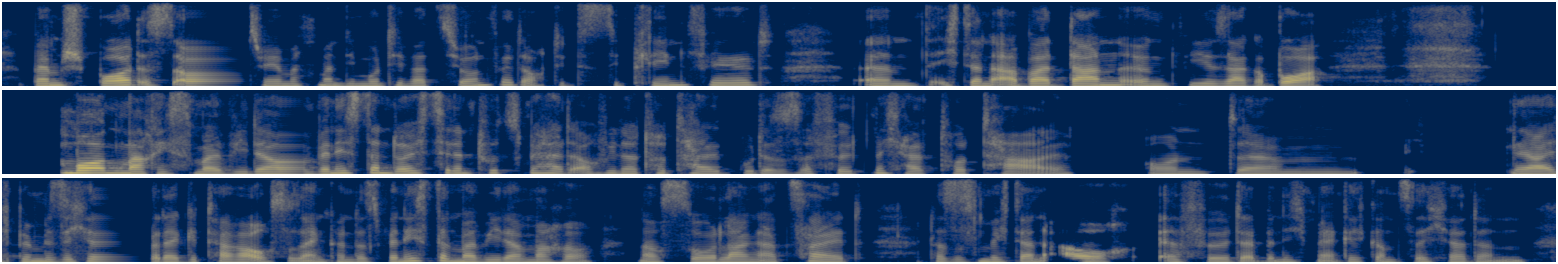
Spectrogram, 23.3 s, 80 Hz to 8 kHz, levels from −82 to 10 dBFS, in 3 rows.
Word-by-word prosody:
beim 185 +1 +3
Sport 210 +3 +6
ist 200 - +3
auch, 185 0 +2
dass 185 - -7
mir 175 - -4
manchmal 180 +2 -6
die 175 - -9
Motivation 180 +1 -4
fehlt, 230 0 -5
auch - - -7
die 180 - -18
Disziplin 190 +4 +1
fehlt. 215 0 -4 0.4
Ähm, 175 0 -1
ich - - -5
dann 185 -1 0
aber 180 0 +6
dann 185 +4 +5
irgendwie 185 0 -4
sage: 170 0 0
„Boah“ 170 -1 +6 1.4
„morgen 225 -1 +11
mache 185 -1 +5
ich's 170 - -1
mal 165 -2 0
wieder,“ 180 +1 +1
und 175 0 -11
wenn 185 - +2
ich's 215 0 +3
dann 235 -3 +2
durchziehe, 205 +3 +1
dann 200 - -5
tut 220 +1 -7
es - - -6
mir 215 - -4
halt 205 -1 -3
auch - - -3
wieder 195 -1 -5
total 195 -1 -6
gut, 195 +2 -13
also, 160 -1 -6
das - - -1
erfüllt 185 +2 -8
mich 200 -5 -6
halt 165 0 -5
total. 175 0 -4 0.4
Und, 170 -1 -8
ähm, 165 +1 -7 0.2
ich - - -29 0.4
ja, 175 -1 +3
ich 170 - -4
bin 195 -1 -4
mir 185 - -3
sicher, 185 +3 -2
dass 200 0 -14
es 200 - -46
bei - - -2
der 170 0 0
Gitarre 175 0 -1
auch - - +3
so - - -3
sein 160 - -3
könnte, 165 -1 -8
dass 160 - -4
wenn 175 - -1
ich 225 - +1
es 230 - +2
dann 240 -6 0
mal 175 -2 0
wieder 170 -2 -2
mache, 165 -1 -5 0.2
nach 170 - -5
so 170 - 0
langer 165 -1 -3
Zeit, 185 -7 -1 0.3
dass 165 -1 -5
es 165 +3 -1
mich 175 -3 -5
dann 160 -1 -2 0.2
auch 155 -2 0
erfüllt, 165 +1 -5
da - - 0
bin 155 +2 -9
ich 170 -1 -13
mir - - -5
eigentlich 170 0 -10
ganz 160 0 -3
sicher, 165 0 -6
dann 80 - -10
180 Hz, 230 wpm, -25 LUFS, 170-195 Hz, 1.4 s, morgen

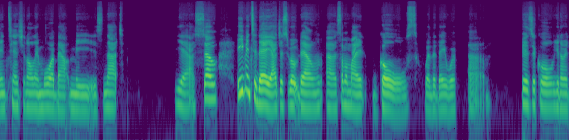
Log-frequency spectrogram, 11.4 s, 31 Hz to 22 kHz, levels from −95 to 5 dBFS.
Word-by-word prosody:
intentional 145 0 -4
and 135 0 -2
more 140 0 0
about 130 0 -5
me, 130 -2 -3
it's 130 +1 -11
not 140 -1 -4 1.0
Yeah, 150 -5 -4
so, 210 +5 +4 0.4
even 300 -1 +5
today, 160 - +7
I 140 +1 +2
just 155 +1 -3
wrote 155 0 +3
down, 140 0 +1
uh, 140 -1 -3
some 165 +3 -4
of 155 - -1
my 135 -2 0 0.3
goals, 120 -4 +1
whether 130 -1 -5
they 130 +1 -3
were, 130 +1 -5 0.2
um, 70 -1 -11 0.6
physical, 155 -3 -1
you 150 - -3
know, 140 -1 -1
in 135 - -4
140 Hz, 150 wpm, -23 LUFS, 130-155 Hz, 1.0 s, today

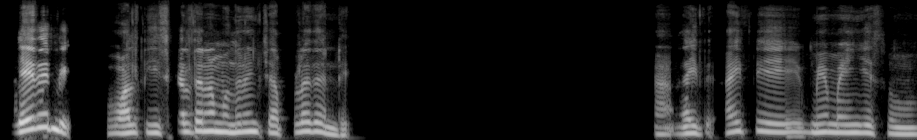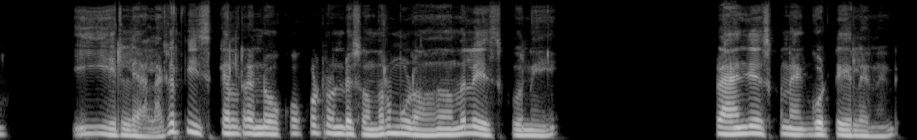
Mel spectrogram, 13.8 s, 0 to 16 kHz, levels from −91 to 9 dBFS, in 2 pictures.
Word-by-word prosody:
లేదండి. 290 - +8 0.4
వాళ్ళు 195 +2 +4
తీసుకెల్తానని 230 +4 +2
ముందు 215 0 +3
నుంచి 235 -1 +1
చెప్పలేదండి. 210 -7 -2 2.3
ఆ! - - -10 0.2
అయితే 185 -3 -4 0.2
అయితే 240 +1 -5 0.4
మేమేం 210 -1 0
జేసాం. 175 -3 -4 0.9
ఈళ్ళు 145 -2 0
ఎలాగో 110 - -3
తీసుకెళ్ళరండి 180 -3 0
ఒక్కొక్కడు 180 +5 -8
రెండేసోందలు 170 -1 +1
మూడు 165 -3 +2
వంద 140 +2 +1
వందలేసుకొని 150 -5 0 1.3
ప్లాన్ 170 0 +4
చేసుకున్నా 175 -2 0
ఎగొట్టేయలేనండి. 140 -4 -1
180 Hz, 95 wpm, -21 LUFS, 150-210 Hz, 2.3 s, లేదండి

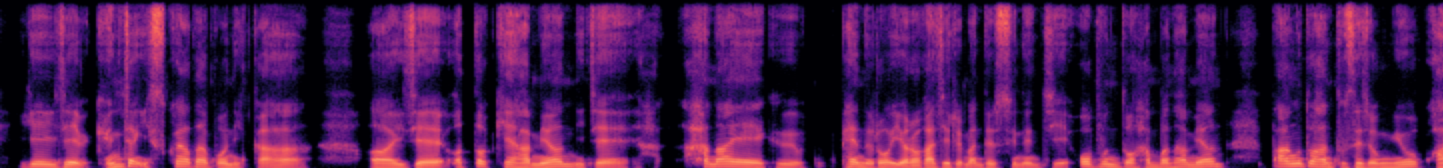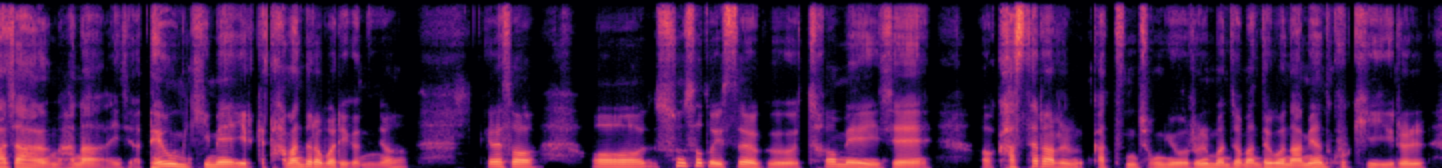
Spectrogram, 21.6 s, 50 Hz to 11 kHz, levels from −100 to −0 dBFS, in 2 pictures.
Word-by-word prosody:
이게 160 -1 +1
이제 150 0 +3
굉장히 170 +3 +2
익숙하다 160 -3 +2
보니까 105 -5 -2 0.5
어 120 -1 +3
이제 110 0 +3
어떻게 155 0 -1
하면 140 +5 +3
이제 95 -4 -2
하 - - -16 0.2
1 165 0 +2
의 145 -4 +4
그 115 -3 -4 0.3
팬으로 140 -3 +2
여러 105 +2 +4
가지를 130 -3 +1
만들 100 +4 -2
수 - - 0
있는지 95 0 -5
오븐도 155 -3 0
1 135 +2 -5
번 140 -1 0
하면 155 +3 +1 0.3
빵도 175 0 +3
한 155 -3 +2
2-3 125 +1 0
종류 130 +5 0
과자 130 -1 0
한 100 -4 -2
1 100 -2 -3
이제 105 - -13
데운 165 -3 +4
김에 150 +3 +1
이렇게 - - -2
다 - - -6
만들어 145 +2 +3
버리거든요. 110 +3 -4 0.6
그래서 155 -2 +2 0.4
어 75 0 +1
순서도 205 -1 0
있어요. 155 -7 +2
그 100 -2 -3
처음에 145 -4 0
이제 105 -1 -1 0.4
어 - - -7
카스텔라를 155 -9 +2
같은 110 -1 -6
종류를 105 +3 -2
먼저 110 0 -1
만들고 125 +6 +2
나면 120 +6 +2
쿠키를 120 -5 -5
130 Hz, 305 characters per minute, -25 LUFS, 105-150 Hz, 0.6 s, 의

